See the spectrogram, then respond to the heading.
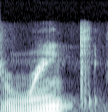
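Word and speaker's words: Rienk: I know that Nebraska, one of their key players, I believe his first name is pronounced Rink and his last name Mast.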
